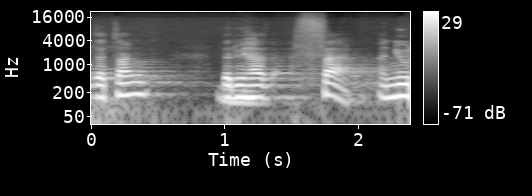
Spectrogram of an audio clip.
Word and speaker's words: ف: Then we have Fa, a new letter. Fa is pronounced from Fa, The lips.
